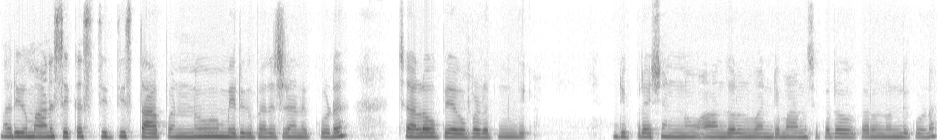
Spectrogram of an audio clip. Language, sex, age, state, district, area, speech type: Telugu, female, 45-60, Andhra Pradesh, Konaseema, rural, spontaneous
